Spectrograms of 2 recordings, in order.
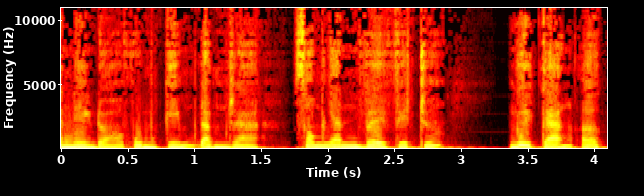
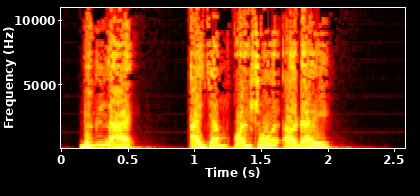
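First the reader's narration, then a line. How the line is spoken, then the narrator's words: Shout. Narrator (Vietnamese): một người chạy ra quát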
